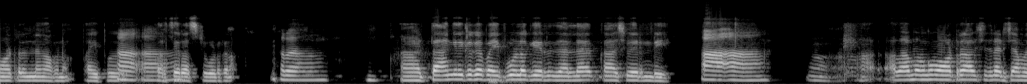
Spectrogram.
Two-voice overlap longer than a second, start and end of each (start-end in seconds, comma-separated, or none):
none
